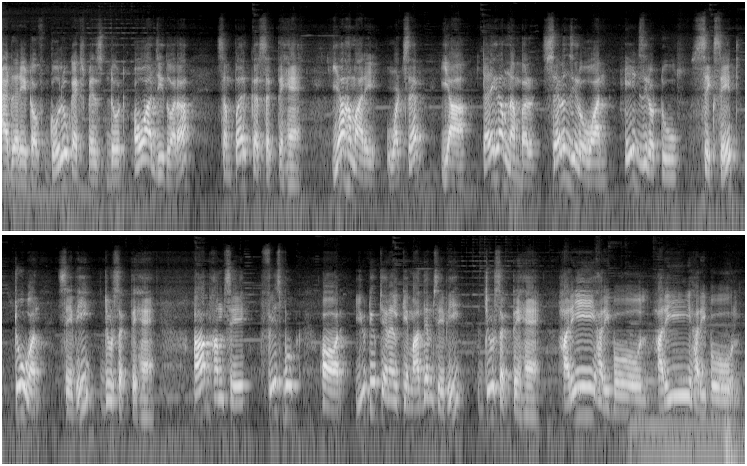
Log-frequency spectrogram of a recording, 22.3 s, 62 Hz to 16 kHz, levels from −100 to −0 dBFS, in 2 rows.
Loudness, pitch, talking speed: -19 LUFS, 230 Hz, 145 wpm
